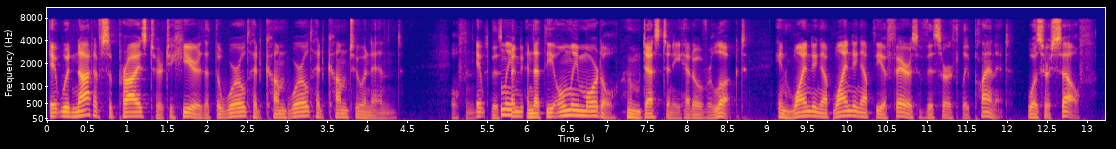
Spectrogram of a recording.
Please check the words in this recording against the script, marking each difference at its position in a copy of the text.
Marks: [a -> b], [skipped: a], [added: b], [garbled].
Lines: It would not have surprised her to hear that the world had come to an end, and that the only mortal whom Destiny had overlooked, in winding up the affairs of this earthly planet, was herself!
It would not have surprised her to hear that the world had come [added: world had come] to an end, [garbled] and that the only mortal whom Destiny had overlooked, in winding up [added: winding up] the affairs of this earthly planet, was herself!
